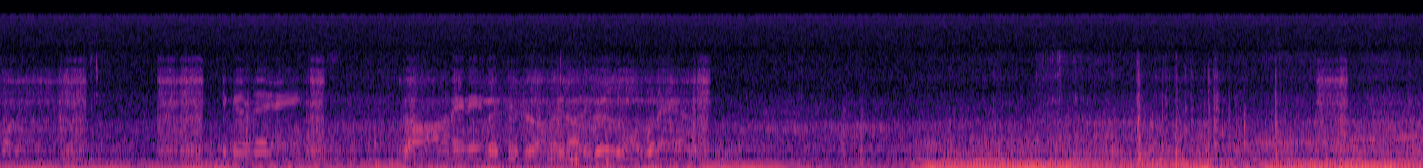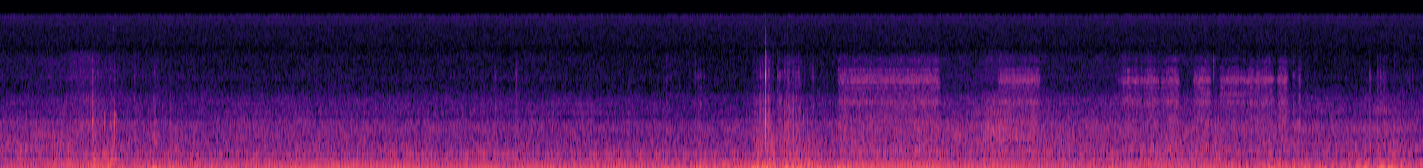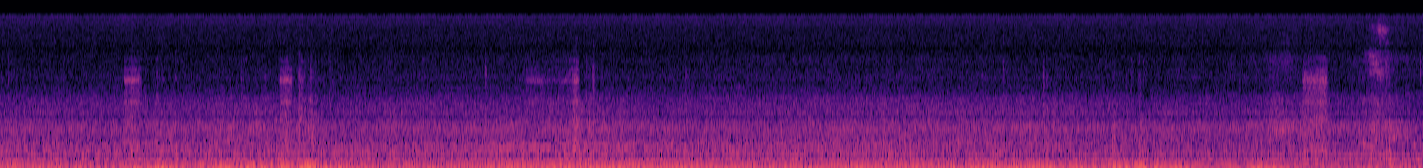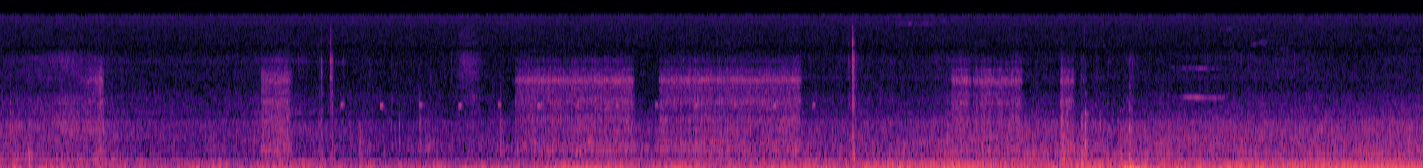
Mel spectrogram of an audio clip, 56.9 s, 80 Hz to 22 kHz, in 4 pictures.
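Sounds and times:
car engine and road noise: 0.0s - 56.9s.

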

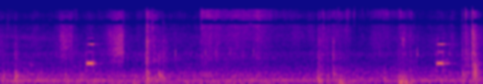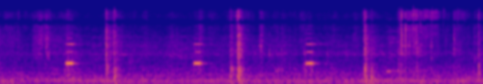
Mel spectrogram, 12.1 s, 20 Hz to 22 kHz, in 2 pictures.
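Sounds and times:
barcode scanner beeping: 5.4s - 5.8s, 6.8s - 7.2s, 8.4s - 8.8s, 9.8s - 10.3s.

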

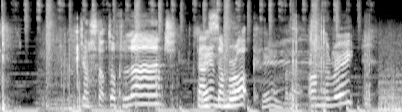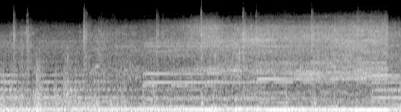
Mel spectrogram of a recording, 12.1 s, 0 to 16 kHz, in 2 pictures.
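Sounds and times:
wind and road noise rumble: 5.6s - 12.0s
faint steady tones: 5.7s - 12.0s.

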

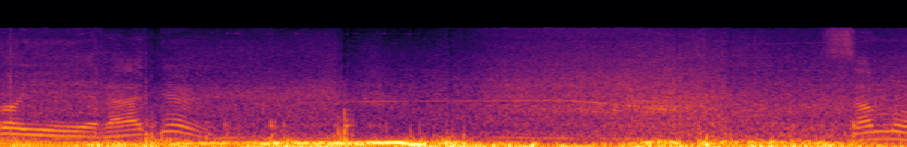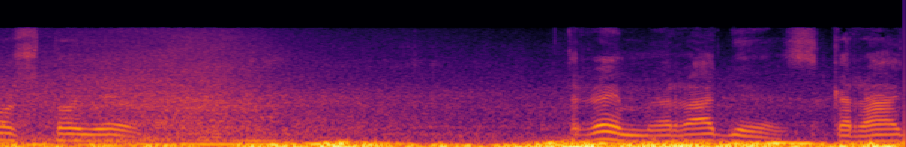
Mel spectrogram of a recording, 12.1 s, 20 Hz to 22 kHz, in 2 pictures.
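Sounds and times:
wind buffeting microphone: 0.0s - 6.4s, 7.0s - 12.0s.

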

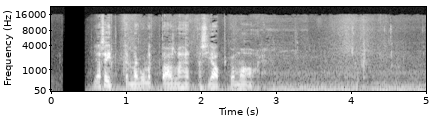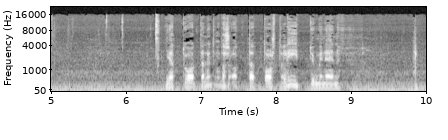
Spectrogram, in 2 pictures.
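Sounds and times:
car engine idling: 0.5s - 10.0s.

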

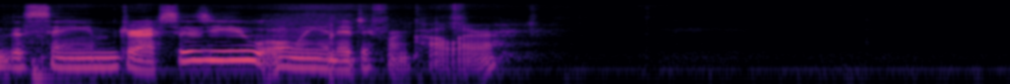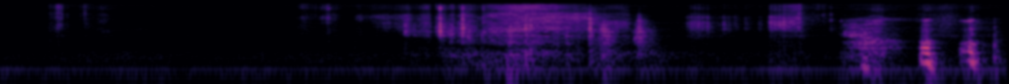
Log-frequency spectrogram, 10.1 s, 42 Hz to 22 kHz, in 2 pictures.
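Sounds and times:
catalog page rustling: 6.6s - 9.2s.

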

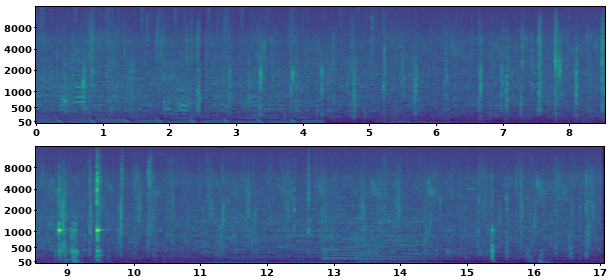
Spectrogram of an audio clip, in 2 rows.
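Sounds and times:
music bass beat: 0.0s - 4.4s, 10.6s - 15.0s
footsteps on wet cobbles: 0.0s - 17.0s.

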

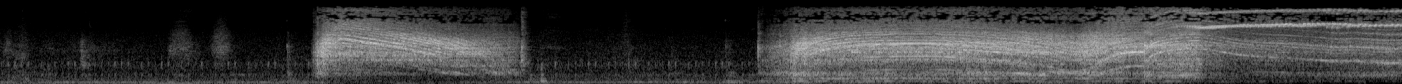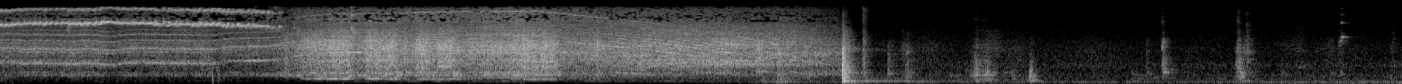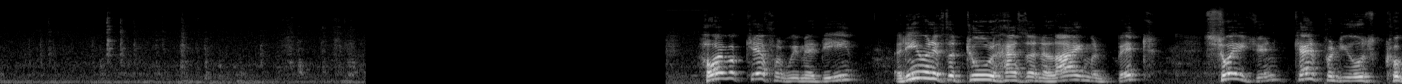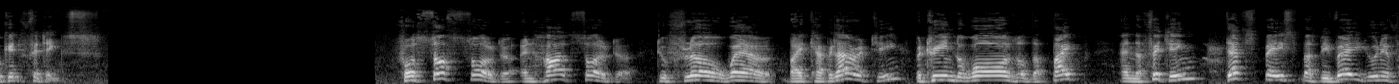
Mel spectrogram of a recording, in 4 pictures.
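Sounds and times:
electric drill whining: 3.1s - 5.3s, 7.6s - 22.5s.

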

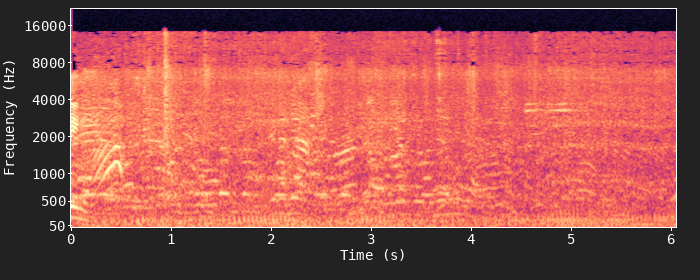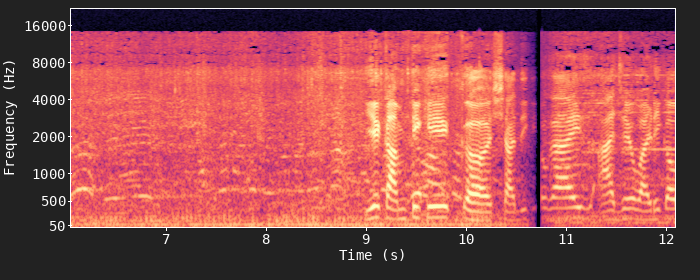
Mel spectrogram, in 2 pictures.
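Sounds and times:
voices talking: 0.0s - 12.0s.

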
